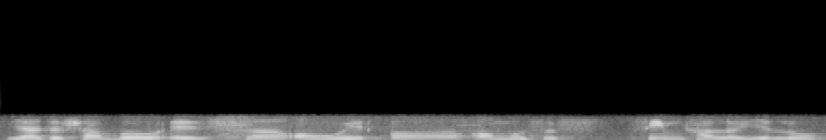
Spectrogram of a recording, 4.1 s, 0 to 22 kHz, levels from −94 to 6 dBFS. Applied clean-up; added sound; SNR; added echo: none; Rain; 19 dB; none.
